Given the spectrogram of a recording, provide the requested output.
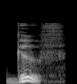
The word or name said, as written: goof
